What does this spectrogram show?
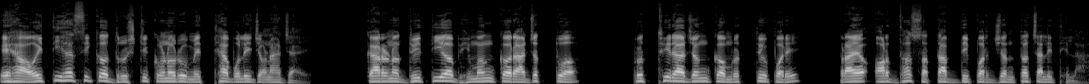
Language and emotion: Odia, neutral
